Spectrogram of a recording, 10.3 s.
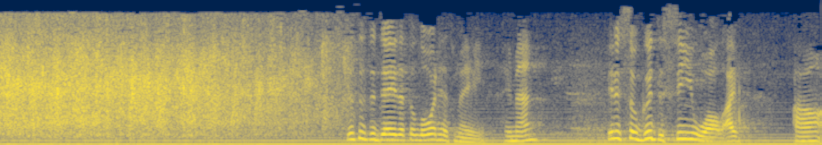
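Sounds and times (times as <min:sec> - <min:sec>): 
audience applause, praise clap: 0:00.0 - 0:04.4
speech: 0:04.4 - 0:06.9, 0:07.6 - 0:09.4, 0:10.0 - 0:10.2.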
